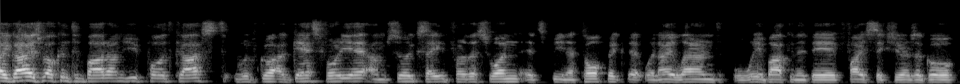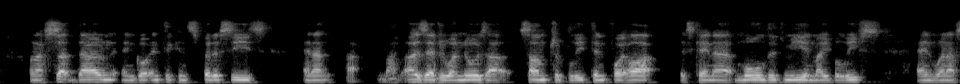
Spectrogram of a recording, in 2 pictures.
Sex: male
